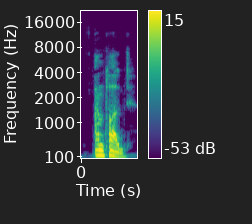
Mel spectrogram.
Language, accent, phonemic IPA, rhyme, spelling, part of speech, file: English, Australia, /ʌnˈplʌɡd/, -ʌɡd, unplugged, adjective / verb, En-au-unplugged.ogg
- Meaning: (adjective) 1. Not plugged in 2. Using acoustic instruments, especially instead of electric ones 3. Without a plug or bung 4. Presented in a more low-key and intimate context than usual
